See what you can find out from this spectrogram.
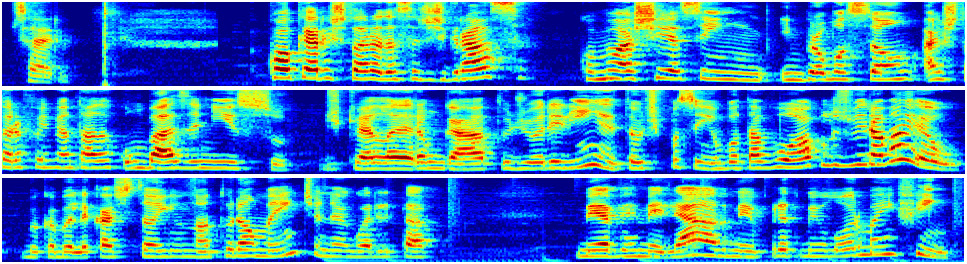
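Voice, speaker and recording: A woman's voice: fairly high pitch, quick pace. Chatty Carioca woman vlogging. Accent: Carioca Portuguese. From Rio de Janeiro, Brazil. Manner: animated, chatty, self-deprecating. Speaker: VTuber and content creator. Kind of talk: casual vlog talk.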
